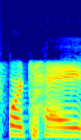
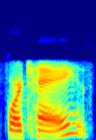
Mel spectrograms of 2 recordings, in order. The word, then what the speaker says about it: forte: And I think forte is one of those words, because I would bet that 90% of people think it's pronounced forte. That's my forte. – Or that was the way it was supposed to be. – Right, but you're right. Technically, the correct pronunciation is fort.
